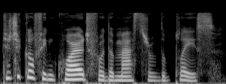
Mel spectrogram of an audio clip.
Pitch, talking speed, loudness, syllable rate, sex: 210 Hz, 210 wpm, -17 LUFS, 6.7 syllables/s, female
